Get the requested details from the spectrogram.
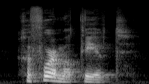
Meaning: past participle of formatteren
- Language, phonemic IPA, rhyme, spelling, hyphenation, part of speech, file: Dutch, /ɣəˌfɔrmɑˈteːrt/, -eːrt, geformatteerd, ge‧for‧mat‧teerd, verb, Nl-geformatteerd.ogg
